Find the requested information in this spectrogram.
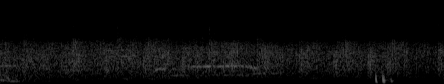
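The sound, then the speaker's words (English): An audience claps their hands unto the Lord in a dense, steady wash of applause that holds at an even level throughout, with no voices standing out. “Why don't you clap your hands unto the Lord one more time?”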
